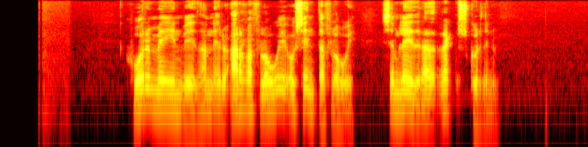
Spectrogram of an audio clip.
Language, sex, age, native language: Icelandic, male, 30-39, Icelandic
